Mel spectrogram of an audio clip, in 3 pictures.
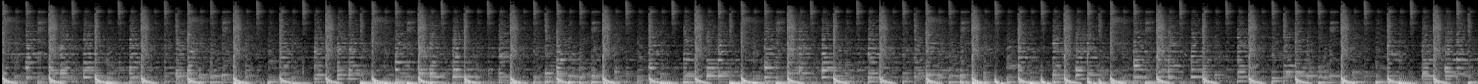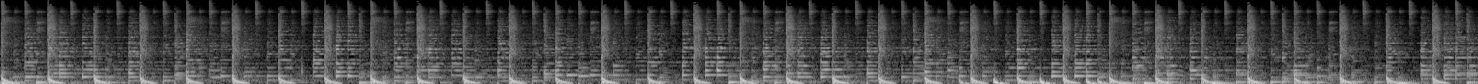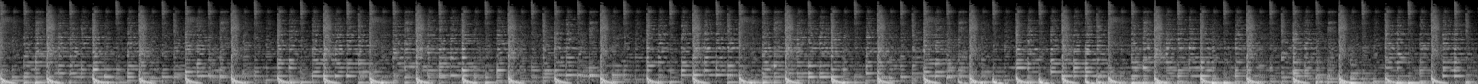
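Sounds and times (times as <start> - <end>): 
blissful trance music: 0.0 - 44.3.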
